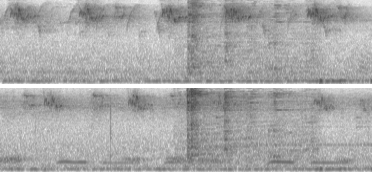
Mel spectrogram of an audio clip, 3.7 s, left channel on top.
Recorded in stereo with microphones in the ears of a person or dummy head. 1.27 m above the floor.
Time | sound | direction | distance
1.7 | keys jangling | 65° right (ahead or behind) | 1.2 m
